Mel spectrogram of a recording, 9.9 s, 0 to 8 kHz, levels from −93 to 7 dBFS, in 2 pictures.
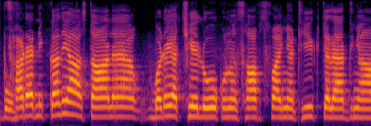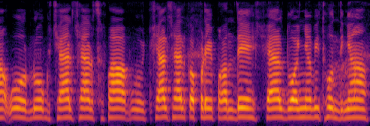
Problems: background sounds at intervals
